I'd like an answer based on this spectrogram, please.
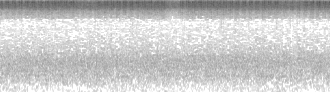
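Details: Crickets stridulating, the males rubbing one wing's toothed vein against the other, in a continuous high-pitched shimmering trill with a steady pulsing texture and a faint softer hum beneath.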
